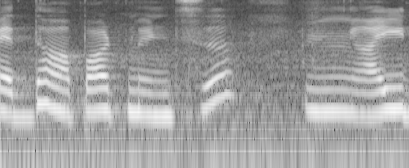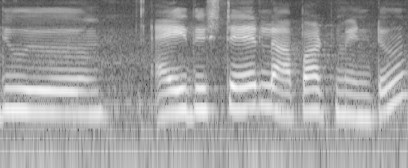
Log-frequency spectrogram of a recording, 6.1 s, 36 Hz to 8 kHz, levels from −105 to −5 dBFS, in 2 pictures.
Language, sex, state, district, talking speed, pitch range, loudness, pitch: Telugu, female, Andhra Pradesh, Guntur, 80 wpm, 210-235 Hz, -17 LUFS, 225 Hz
